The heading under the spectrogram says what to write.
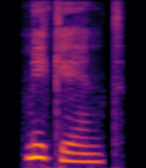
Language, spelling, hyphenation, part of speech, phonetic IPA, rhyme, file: Hungarian, miként, mi‧ként, pronoun / adverb / noun, [ˈmikeːnt], -eːnt, Hu-miként.ogg
- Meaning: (pronoun) essive-formal singular of mi; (adverb) 1. synonym of hogy(an) (“how?, in what way?”) 2. synonym of ahogy(an) (“as, the way, like”); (noun) method, manner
